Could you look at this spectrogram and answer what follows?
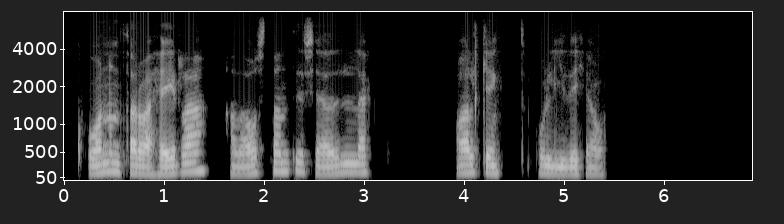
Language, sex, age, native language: Icelandic, male, 30-39, Icelandic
